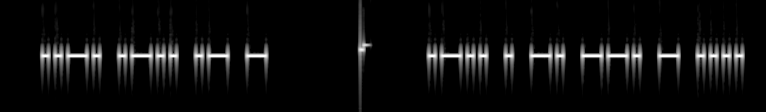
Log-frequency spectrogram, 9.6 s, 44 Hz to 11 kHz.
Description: Morse code, heard as a keyed tone, about 15 wpm, 700 Hz. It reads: FLAT LENGTH
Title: Sentences from Top 1000 Words - New Word Drill - 15wpm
